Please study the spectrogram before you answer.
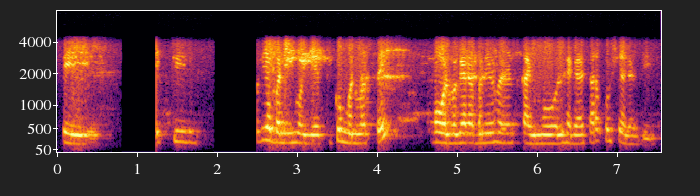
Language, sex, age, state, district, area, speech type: Punjabi, female, 30-45, Punjab, Mansa, urban, conversation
